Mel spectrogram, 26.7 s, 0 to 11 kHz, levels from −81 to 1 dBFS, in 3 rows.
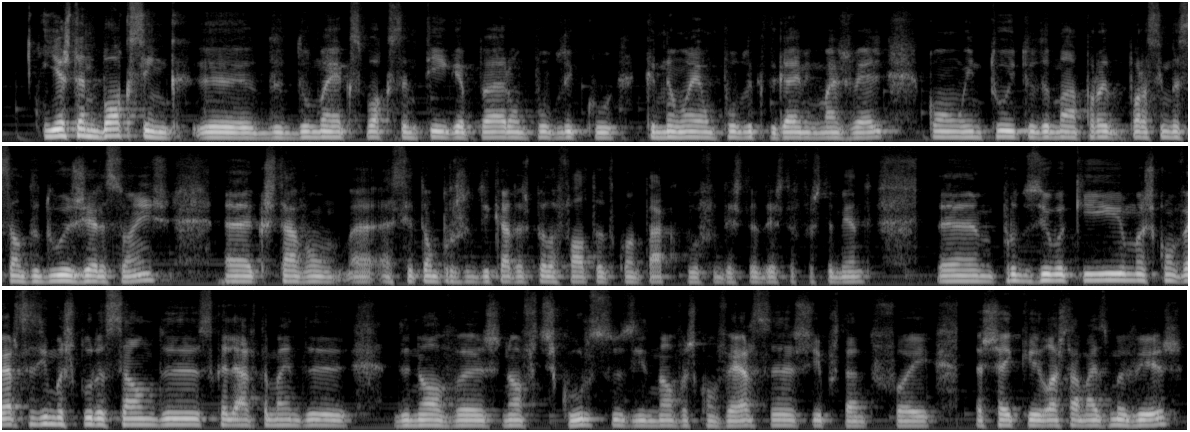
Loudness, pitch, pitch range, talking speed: -27 LUFS, 125 Hz, 115-130 Hz, 165 wpm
